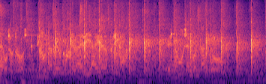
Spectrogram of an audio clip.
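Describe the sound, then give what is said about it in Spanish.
A small group in a studio claps steadily during a live broadcast, giving applause to a guest, with sharp irregular hand claps running throughout while voices cheer and talk loudly over them. “Y un fuerte aplauso que te vamos a dar desde aquí en directo.”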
